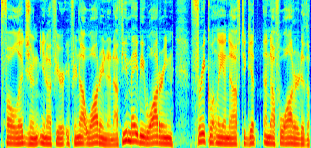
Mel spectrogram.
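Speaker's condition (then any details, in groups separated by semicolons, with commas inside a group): No condition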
